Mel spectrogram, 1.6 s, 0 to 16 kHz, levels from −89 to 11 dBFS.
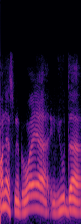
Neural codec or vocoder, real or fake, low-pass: codec, 16 kHz, 1 kbps, X-Codec, HuBERT features, trained on general audio; fake; 7.2 kHz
